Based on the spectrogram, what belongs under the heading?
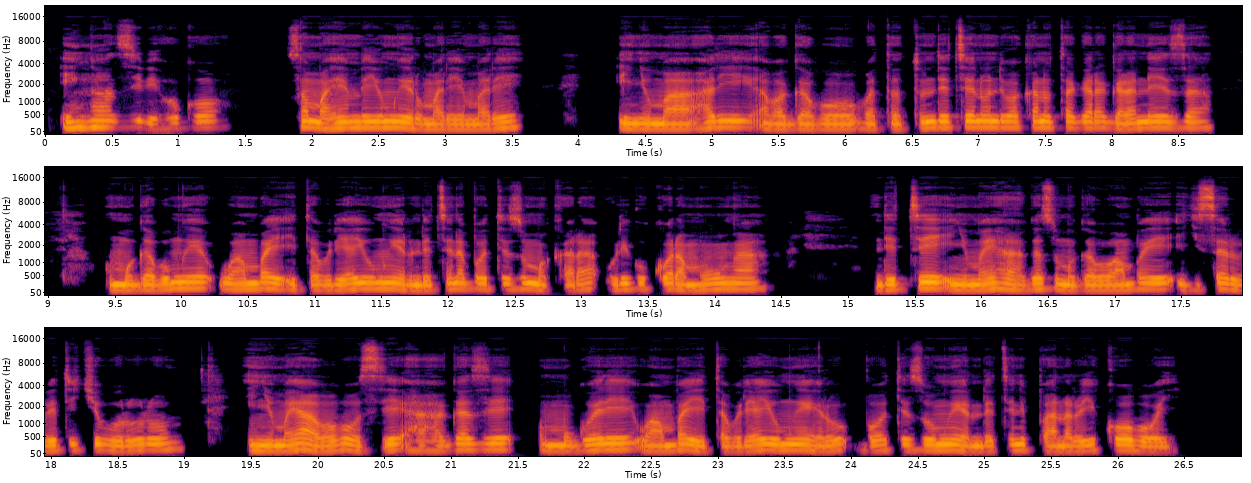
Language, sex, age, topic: Kinyarwanda, male, 25-35, agriculture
